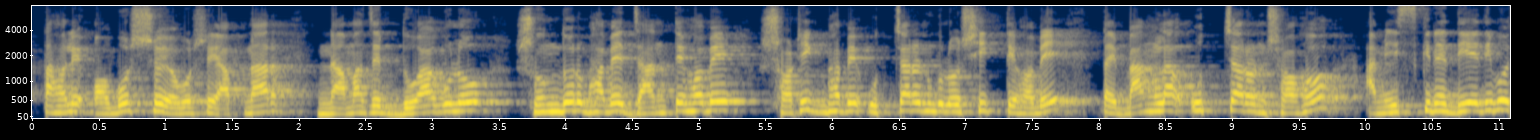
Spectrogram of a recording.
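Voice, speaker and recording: A man teaching a religious lesson on prayer recitation, earnest and instructive, repeating phrases slowly for learners. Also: a little high, echoey room.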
